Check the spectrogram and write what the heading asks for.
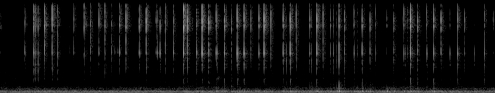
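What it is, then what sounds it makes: Plastic toothpaste tube. Long acrylic nails tap and scratch a small white plastic Crest toothpaste tube and its ribbed plastic cap, held on a quilted fabric. A rapid, uneven series of crisp, bright clicks and short scratchy ticks runs over a steady low hum, each tap dying away almost instantly.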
